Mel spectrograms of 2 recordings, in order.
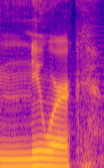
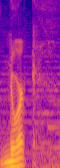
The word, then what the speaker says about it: Newark: Pronouncing Newark with 2 syllables. What is it? Newark?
